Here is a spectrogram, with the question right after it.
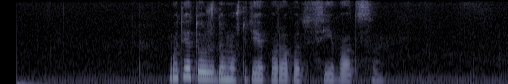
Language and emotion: Russian, sad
